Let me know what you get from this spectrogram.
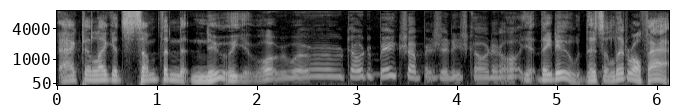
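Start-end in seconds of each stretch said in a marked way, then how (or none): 2.0-4.6 very high, sobbing, whiny crying voice. Mocking another speaker's words: imitating a whiny, crying voice. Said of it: "say it in a whiny, crying voice".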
